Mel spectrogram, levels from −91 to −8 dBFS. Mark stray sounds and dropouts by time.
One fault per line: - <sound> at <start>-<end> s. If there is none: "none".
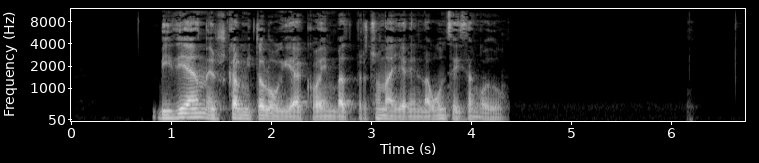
none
